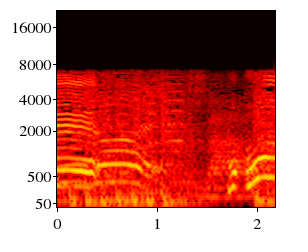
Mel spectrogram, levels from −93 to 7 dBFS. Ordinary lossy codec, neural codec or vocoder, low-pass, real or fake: none; none; 7.2 kHz; real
